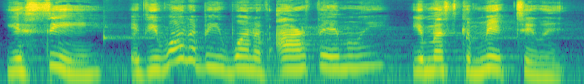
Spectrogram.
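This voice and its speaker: A woman's voice: fairly high pitch, sing-song, normal speed, darkish tone, breathy edge. A woman voicing a sadistic farm pony villain in a fan audio drama, taunting with folksy mock politeness. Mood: mock-sweet menace.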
